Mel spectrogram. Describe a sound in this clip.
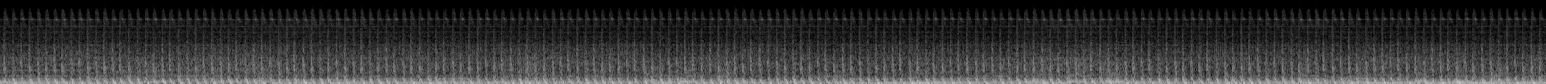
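A helicopter's engine whines steadily.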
